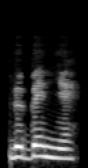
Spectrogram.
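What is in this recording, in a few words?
"le beignet", French; snacks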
